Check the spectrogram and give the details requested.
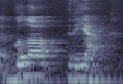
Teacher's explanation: ela é paroxítona a sílaba tônica é a penúltima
